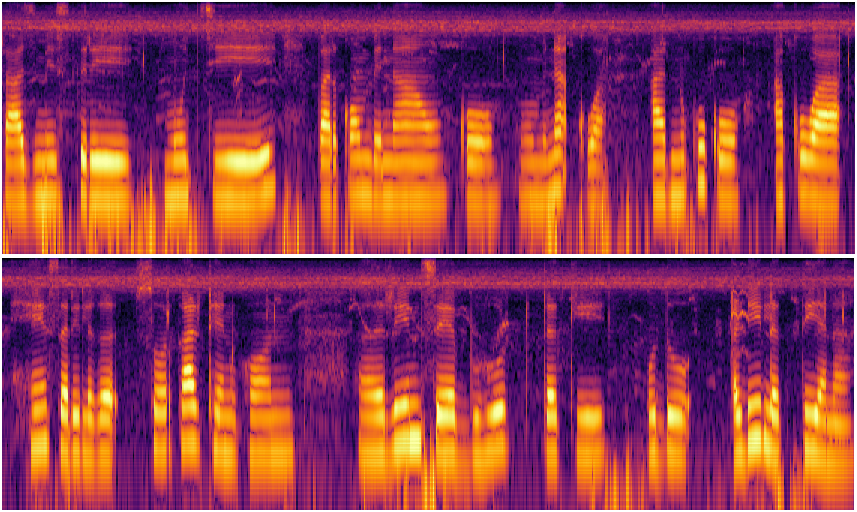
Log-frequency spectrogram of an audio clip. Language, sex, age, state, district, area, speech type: Santali, female, 18-30, Jharkhand, Seraikela Kharsawan, rural, spontaneous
